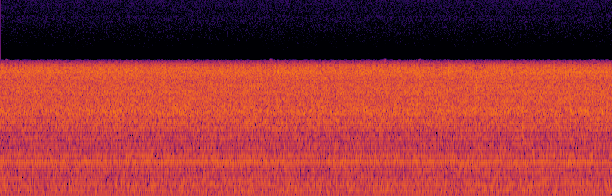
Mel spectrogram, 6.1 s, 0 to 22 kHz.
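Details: Trane XV95 95% variable-speed 5-ton furnace, blower on low at about 1,200 CFM, recorded about 2 ft away: steady, even airy rush with a faint constant hum, no rubbing, ticking or surging; blower running smoothly.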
